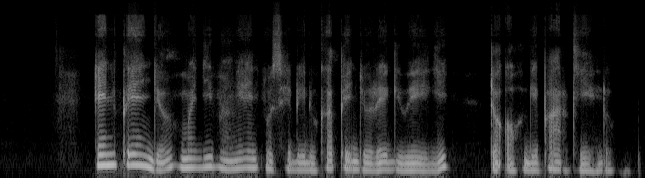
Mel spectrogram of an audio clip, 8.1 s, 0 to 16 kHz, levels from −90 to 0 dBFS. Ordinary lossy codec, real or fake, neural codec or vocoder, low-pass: Opus, 16 kbps; fake; autoencoder, 48 kHz, 32 numbers a frame, DAC-VAE, trained on Japanese speech; 14.4 kHz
